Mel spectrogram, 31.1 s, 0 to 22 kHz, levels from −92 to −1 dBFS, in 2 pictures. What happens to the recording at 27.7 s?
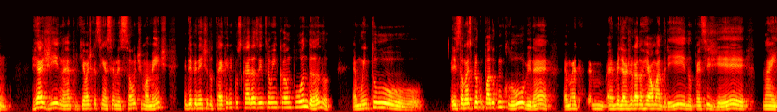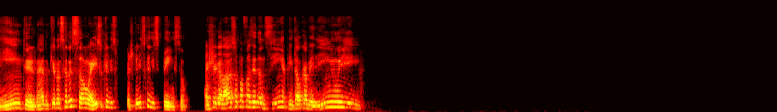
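At 27.7 s the audio is inside a stretch of channel delay (comb filtering) that runs from 19.73 s to the end. One channel lags the other by about 20 ms, and summing them to mono cancels regularly spaced frequencies from around 20 Hz upward, leaving the speech rough and slightly doubled.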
